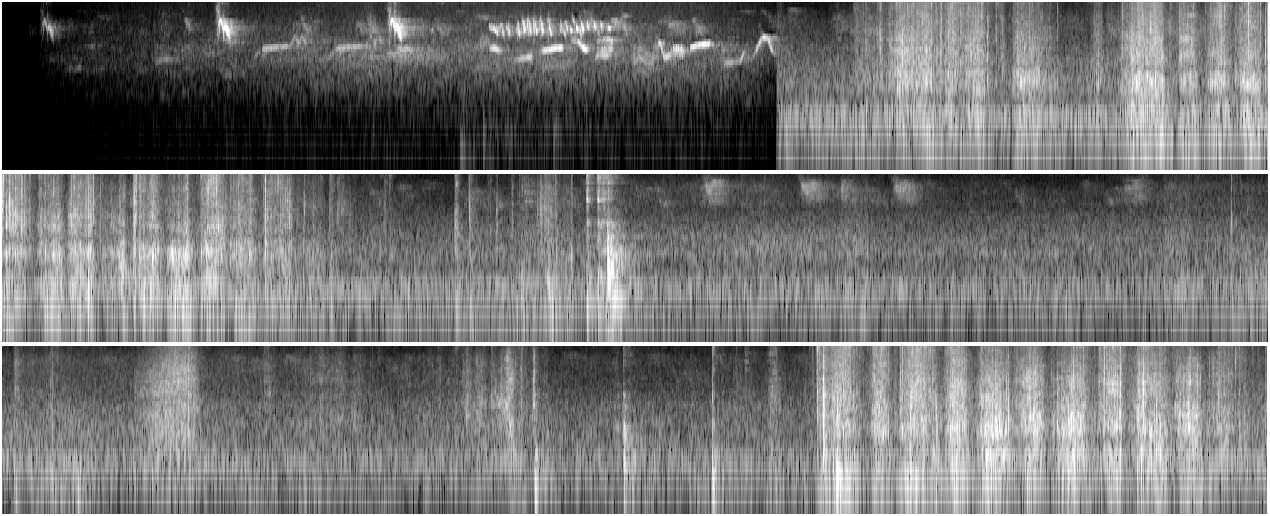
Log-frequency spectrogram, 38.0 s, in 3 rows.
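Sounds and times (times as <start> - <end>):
birds chirping: 1.6 - 26.7, 27.4 - 37.9
knife sawing crunchy bread crust: 8.5 - 16.6, 17.4 - 18.5, 29.9 - 30.7, 33.0 - 37.9.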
